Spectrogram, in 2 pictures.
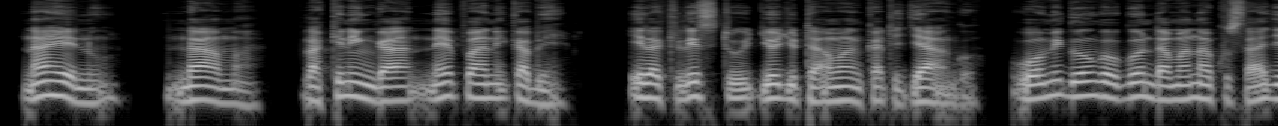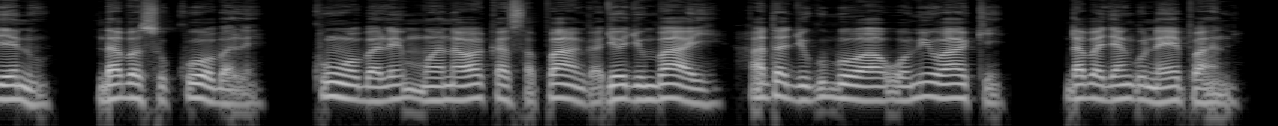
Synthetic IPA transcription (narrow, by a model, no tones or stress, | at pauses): nahɛnu | ndama | lakiniŋɡanɛpanikabɛ | ilakilisi̥tuɟɔɟuta̰maŋ̩katiɟa̰ŋɡɔ | wʔɔmiɡɔŋɡɔɡɔndamanakusaːɟɛnu | ndabasukuɔba̰lɛ̰ | kuŋ̩hɔbalɛmwanawakasa̰paŋɡa̰ɟɔɟumbaiha̰taɟuɡubɔa̰wʔɔ̰miwakḭ | ndabaɟaŋɡunɛɛpa̰ni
